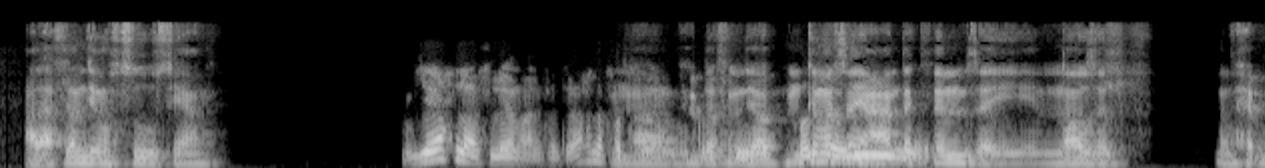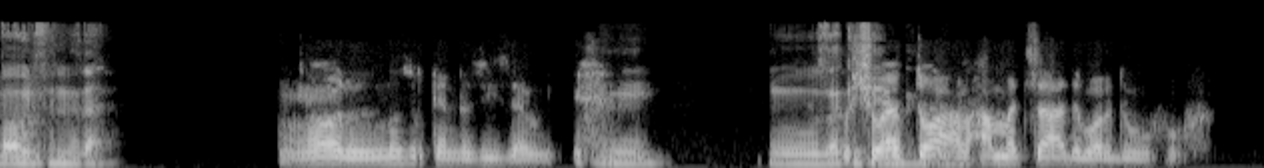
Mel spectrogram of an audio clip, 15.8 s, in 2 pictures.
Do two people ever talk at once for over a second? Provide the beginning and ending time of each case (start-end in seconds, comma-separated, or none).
4.0-5.6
